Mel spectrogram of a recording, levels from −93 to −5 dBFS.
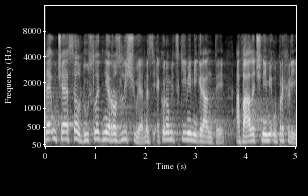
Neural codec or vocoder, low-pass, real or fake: none; 7.2 kHz; real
